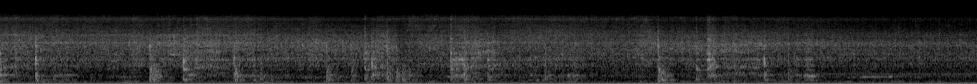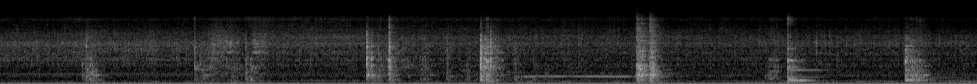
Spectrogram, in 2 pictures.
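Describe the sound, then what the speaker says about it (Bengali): Eggplant frying with dried fish in a pan, a steady sizzle with intermittent clanks and scrapes of a spoon stirring, close and without talk. "বেগুনগুলো দিয়ে দেবো, দিয়ে নাড়াচাড়া করবো।"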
